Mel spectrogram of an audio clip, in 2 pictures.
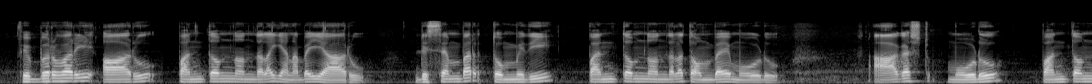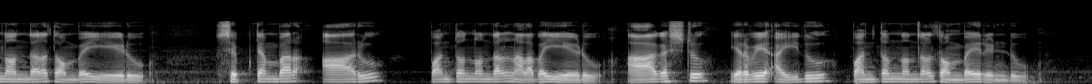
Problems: none marked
